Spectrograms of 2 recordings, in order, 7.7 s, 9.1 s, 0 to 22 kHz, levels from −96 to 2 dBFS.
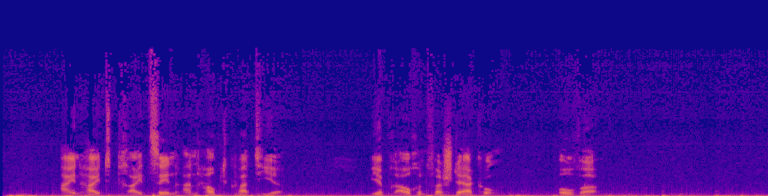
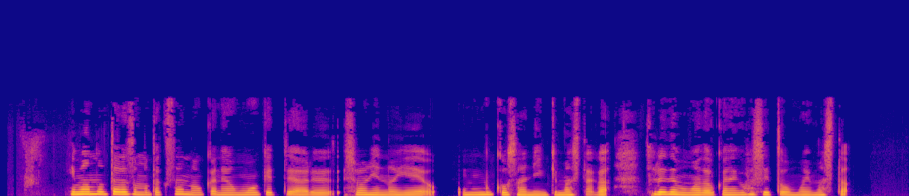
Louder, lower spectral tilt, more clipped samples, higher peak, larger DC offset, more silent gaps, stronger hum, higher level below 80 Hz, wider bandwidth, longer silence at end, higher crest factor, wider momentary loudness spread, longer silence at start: second, -38 LUFS vs -21 LUFS; second, -3.5 dB/octave vs -6.5 dB/octave; neither; second, -16 dBFS vs -2 dBFS; neither; neither; first, 60 Hz at -50 dBFS vs none; first, -44 dBFS vs -66 dBFS; first, 16.5 kHz vs 11.5 kHz; second, 0 s vs 0.6 s; about the same, 20 dB vs 18 dB; first, 18 LU vs 9 LU; second, 0.05 s vs 0.25 s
